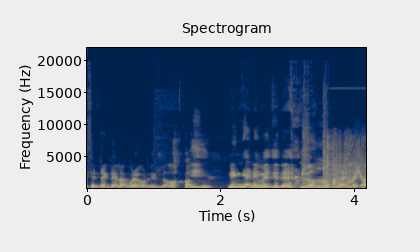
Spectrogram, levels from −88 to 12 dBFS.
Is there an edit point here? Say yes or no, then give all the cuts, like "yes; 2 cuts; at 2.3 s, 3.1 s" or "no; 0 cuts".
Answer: no; 0 cuts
